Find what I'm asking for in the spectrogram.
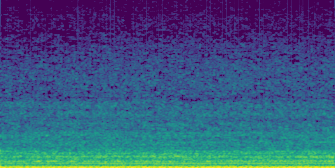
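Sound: cars passing by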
